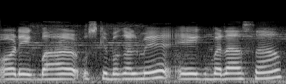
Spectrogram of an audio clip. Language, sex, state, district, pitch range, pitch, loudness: Hindi, female, Bihar, Katihar, 245-265 Hz, 250 Hz, -13 LUFS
